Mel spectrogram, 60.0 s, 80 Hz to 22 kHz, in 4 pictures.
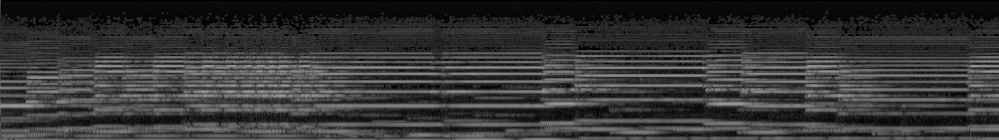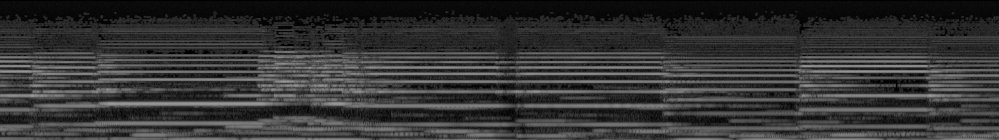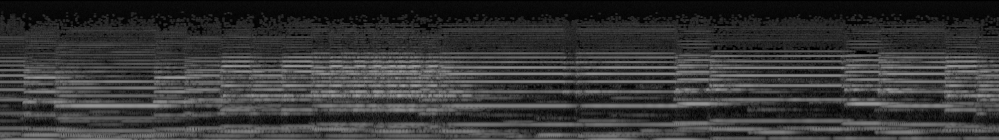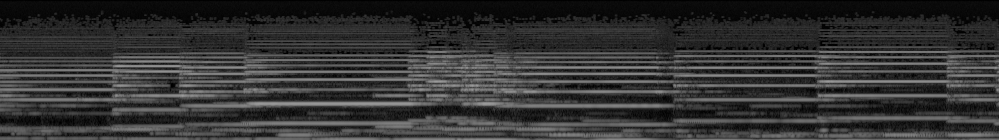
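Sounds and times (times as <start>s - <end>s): pipe organ playing chords: 0.0s - 59.9s.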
